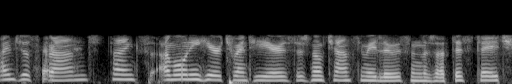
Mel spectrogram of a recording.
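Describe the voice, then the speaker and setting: A woman with a strong Irish accent speaks at a moderate pace and medium pitch, her loudness very even and her intonation fairly even, with hardly any pauses and noticeable background noise. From Ireland. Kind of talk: casual chat. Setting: radio show, sharing the host's headset.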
